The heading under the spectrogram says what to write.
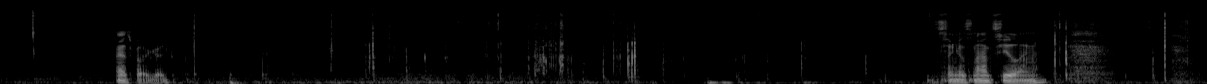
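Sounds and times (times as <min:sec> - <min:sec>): plastic pouch rustling: 0:01.8 - 0:09.0, 0:10.4 - 0:12.0.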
